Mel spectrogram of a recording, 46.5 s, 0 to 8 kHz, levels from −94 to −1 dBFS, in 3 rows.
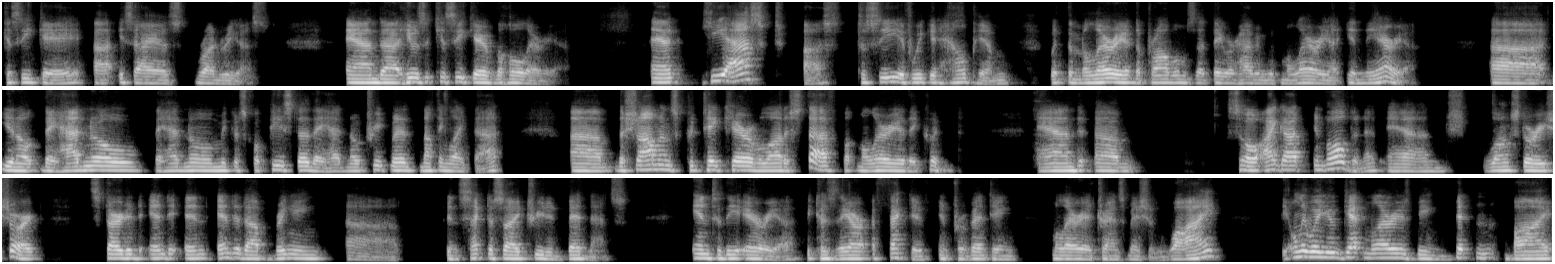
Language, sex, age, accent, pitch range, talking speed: English, male, 50-69, American, 120-145 Hz, 150 wpm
